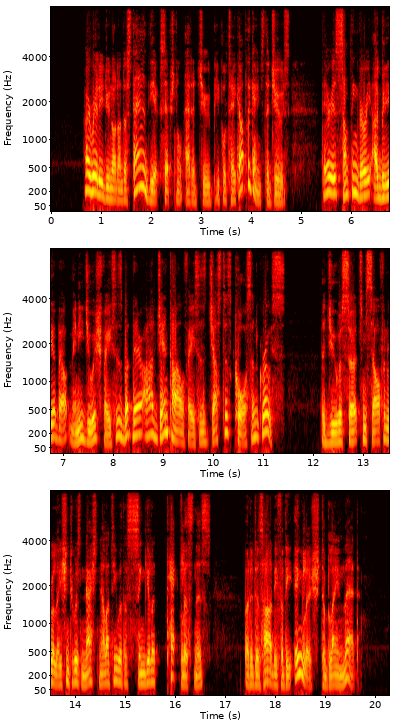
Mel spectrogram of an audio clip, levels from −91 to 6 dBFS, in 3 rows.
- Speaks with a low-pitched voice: Yes, low, 120 Hz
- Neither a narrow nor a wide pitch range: No, wide, 7.3 semitones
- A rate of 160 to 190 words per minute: Yes, average, 165 wpm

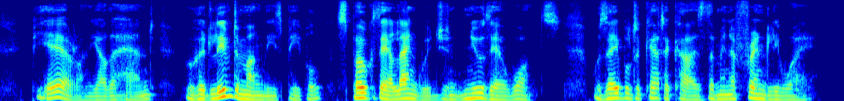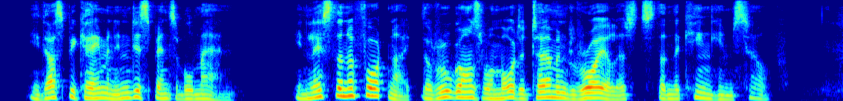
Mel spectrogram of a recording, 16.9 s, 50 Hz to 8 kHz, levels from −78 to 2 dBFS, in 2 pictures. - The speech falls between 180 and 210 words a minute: No, average, 170 wpm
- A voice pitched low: Yes, low, 130 Hz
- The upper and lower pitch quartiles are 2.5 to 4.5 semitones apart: No, average, 5.0 semitones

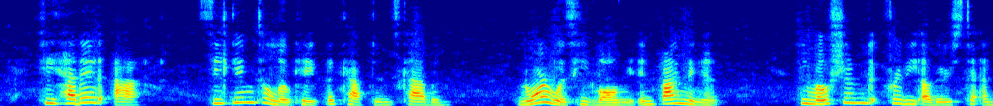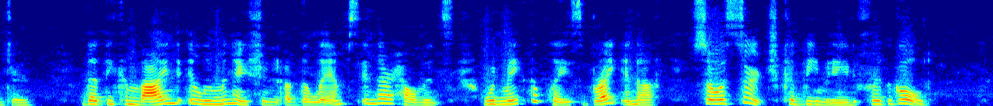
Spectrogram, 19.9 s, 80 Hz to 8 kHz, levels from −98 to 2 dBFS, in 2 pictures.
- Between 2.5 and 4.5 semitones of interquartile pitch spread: No, wide, 5.6 semitones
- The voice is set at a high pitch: Yes, very high, 255 Hz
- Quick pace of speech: No, average, 145 wpm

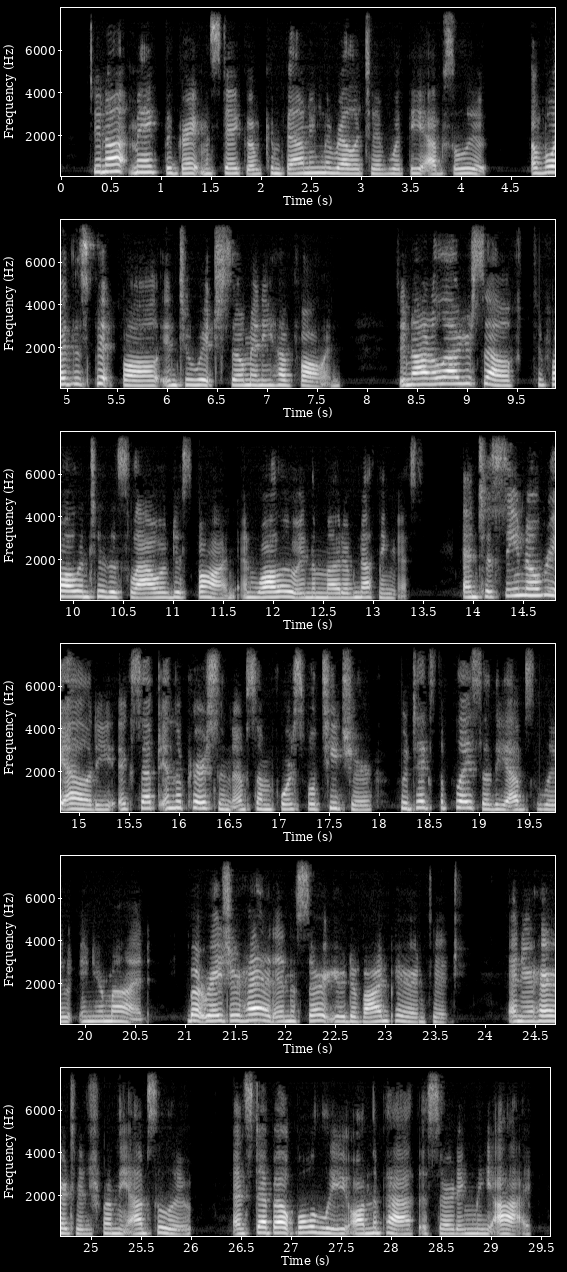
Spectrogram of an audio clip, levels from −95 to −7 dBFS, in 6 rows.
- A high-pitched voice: Yes, high, 235 Hz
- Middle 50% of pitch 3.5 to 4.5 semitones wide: No, average, 2.7 semitones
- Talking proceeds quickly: No, average, 180 wpm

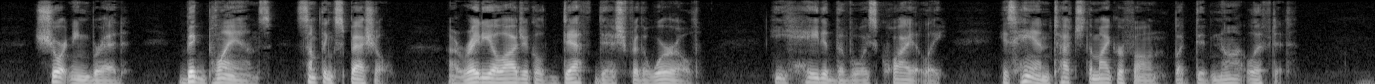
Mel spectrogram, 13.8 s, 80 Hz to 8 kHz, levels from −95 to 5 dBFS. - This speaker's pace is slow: Yes, slow, 120 wpm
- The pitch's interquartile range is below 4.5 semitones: Yes, average, 4.1 semitones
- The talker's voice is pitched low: Yes, very low, 95 Hz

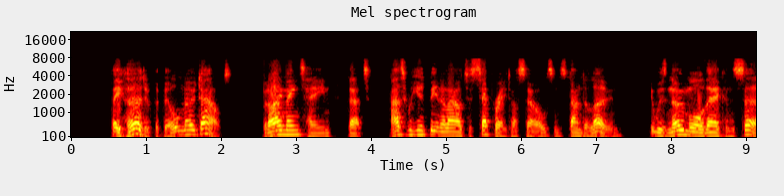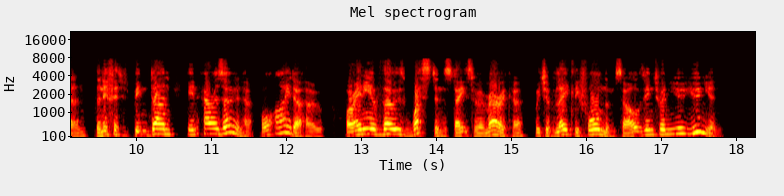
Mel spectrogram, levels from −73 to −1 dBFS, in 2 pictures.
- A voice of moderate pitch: Yes, medium, 145 Hz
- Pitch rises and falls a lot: Yes, wide, 6.7 semitones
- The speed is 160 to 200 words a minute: Yes, average, 180 wpm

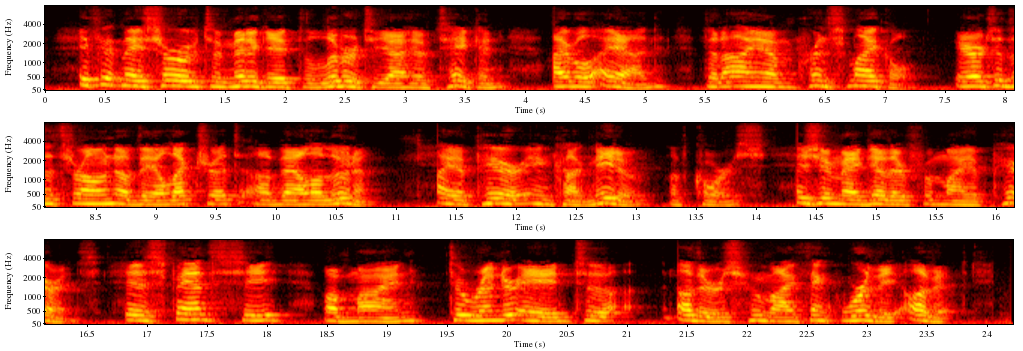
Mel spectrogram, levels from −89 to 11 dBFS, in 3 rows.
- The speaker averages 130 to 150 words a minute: Yes, average, 140 wpm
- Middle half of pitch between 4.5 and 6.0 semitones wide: No, average, 4.0 semitones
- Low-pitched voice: No, medium, 155 Hz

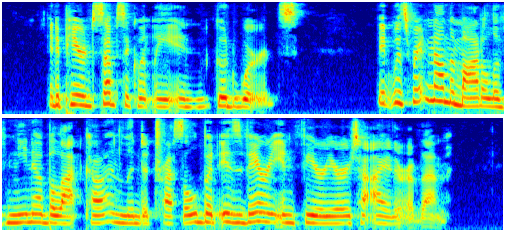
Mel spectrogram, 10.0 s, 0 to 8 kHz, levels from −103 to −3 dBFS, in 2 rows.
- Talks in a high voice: Yes, high, 215 Hz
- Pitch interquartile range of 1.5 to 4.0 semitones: Yes, average, 2.9 semitones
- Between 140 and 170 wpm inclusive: Yes, average, 155 wpm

